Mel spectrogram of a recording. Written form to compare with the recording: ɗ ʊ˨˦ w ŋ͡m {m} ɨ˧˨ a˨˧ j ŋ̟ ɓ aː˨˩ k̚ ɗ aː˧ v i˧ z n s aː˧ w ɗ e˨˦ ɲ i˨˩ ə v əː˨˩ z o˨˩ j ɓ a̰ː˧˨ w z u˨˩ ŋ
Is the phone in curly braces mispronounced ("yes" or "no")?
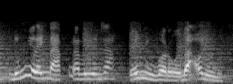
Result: yes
